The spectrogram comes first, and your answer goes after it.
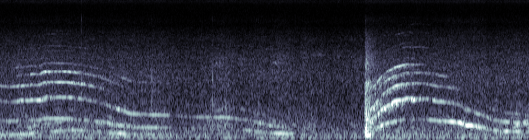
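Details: Kittens crying with a long, wavering meow that slowly falls in pitch, then an abrupt, louder cry that sweeps down, over a faint room hiss.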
